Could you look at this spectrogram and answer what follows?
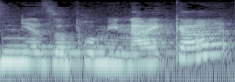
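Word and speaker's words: niezapominajka: names for flowers but the way that you would pronounce it in polish is nyezo pominaika and so we are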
